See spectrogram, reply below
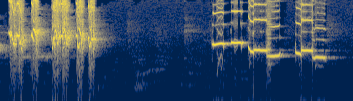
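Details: Oriental magpie-robin singing a full song with fill-in phrases, used to stir other kept birds into answering: harsh buzzy chattering bursts, a pause, then loud clear whistled notes sliding down in pitch.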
